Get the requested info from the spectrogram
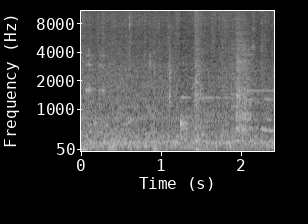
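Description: Okonomiyaki sizzling on a hot steel teppan griddle: a steady hiss, with a few light ticks through it.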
